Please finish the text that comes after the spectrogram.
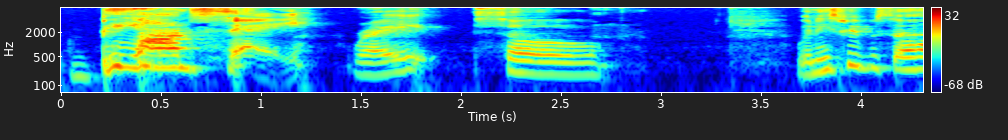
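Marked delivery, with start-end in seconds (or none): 0.1-1.2 high, loud, gushing over a star's name; excited name drop. Retold or imitated. Coworker gushing to the office about [name], high and loud. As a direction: blurt the name out with delight. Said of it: "she was like".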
